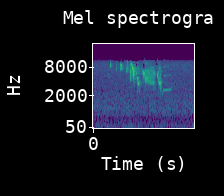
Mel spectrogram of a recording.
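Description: A Carolina Chickadee gives a quick run of thin, very high chips and a short sliding whistle, all within one second, over faint background hum.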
